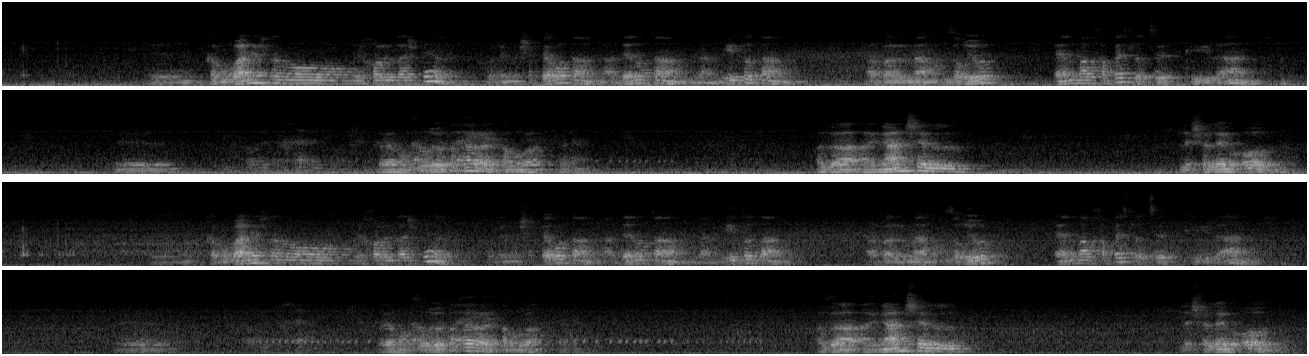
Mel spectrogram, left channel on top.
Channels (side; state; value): both; normal; correlation 0.50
